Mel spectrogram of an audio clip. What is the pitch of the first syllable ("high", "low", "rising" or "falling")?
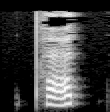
rising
